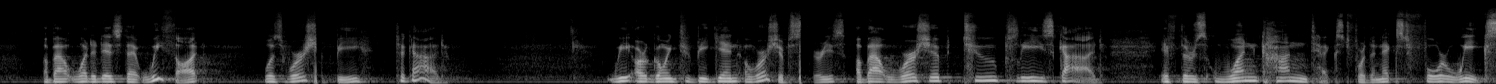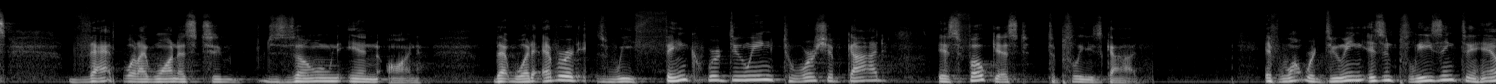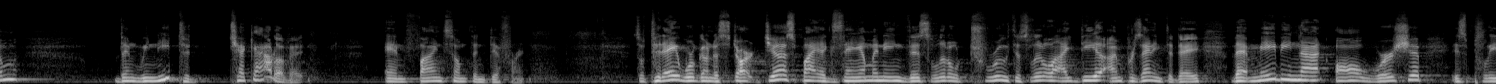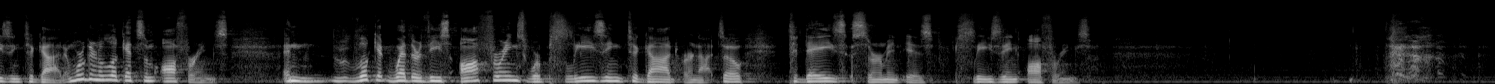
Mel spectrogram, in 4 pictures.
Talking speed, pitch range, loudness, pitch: 130 wpm, 120-160 Hz, -24 LUFS, 135 Hz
